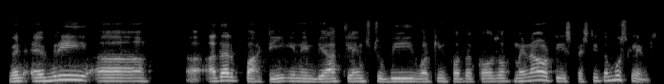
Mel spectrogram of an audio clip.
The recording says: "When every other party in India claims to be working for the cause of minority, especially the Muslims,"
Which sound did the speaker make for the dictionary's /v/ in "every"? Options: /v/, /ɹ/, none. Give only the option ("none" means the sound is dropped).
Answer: /v/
